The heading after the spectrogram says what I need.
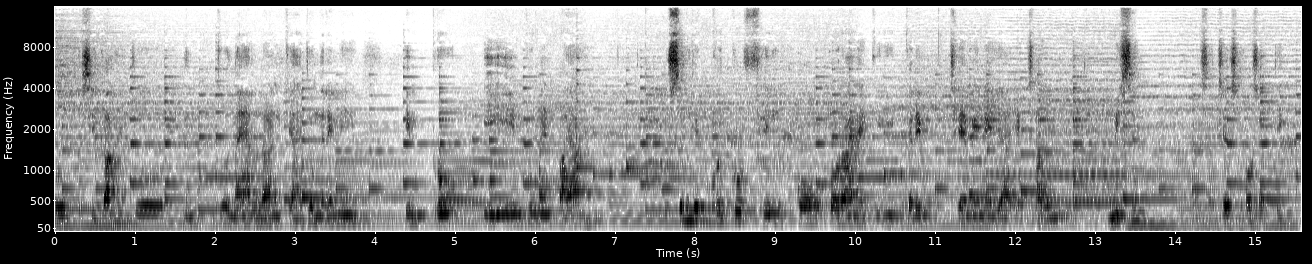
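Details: Adult man who says he stammers and accepts his stammering, speaking Hindi over background music as part of a self-managed stammering mission; stuttering.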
